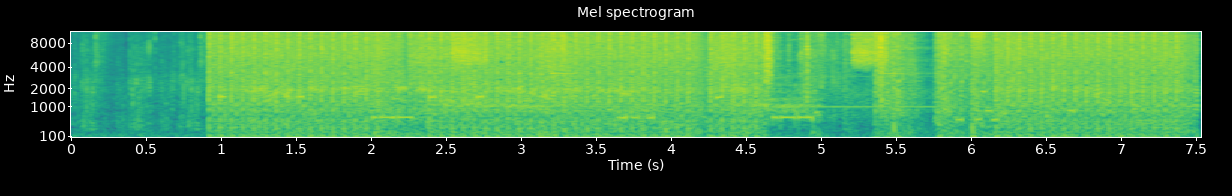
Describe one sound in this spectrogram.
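A rifle fires in rapid bursts.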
